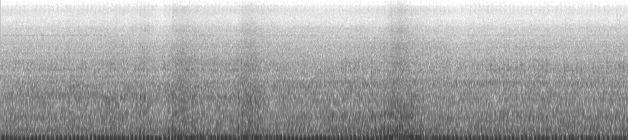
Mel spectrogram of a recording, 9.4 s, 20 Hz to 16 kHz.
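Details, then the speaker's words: 700MT big twin in neutral after a fix for TFT cowl vibration noise: even, thudding idle with three quick throttle blips and no buzz or rattle on top; sounds healthy. "don't you love the sound of these big twins they're very much like a V Twin I love the sound of this thing"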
